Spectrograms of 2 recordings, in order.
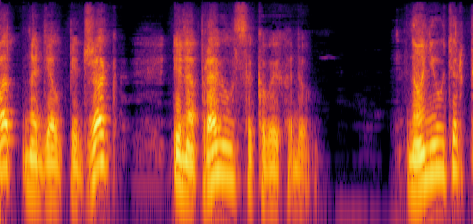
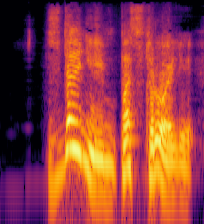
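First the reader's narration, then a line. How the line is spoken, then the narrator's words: Continued shouting. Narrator (Russian): все кричал психопат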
